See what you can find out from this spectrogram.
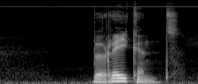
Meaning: past participle of berekenen
- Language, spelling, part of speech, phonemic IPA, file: Dutch, berekend, adjective / verb, /bəˈrekənt/, Nl-berekend.ogg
